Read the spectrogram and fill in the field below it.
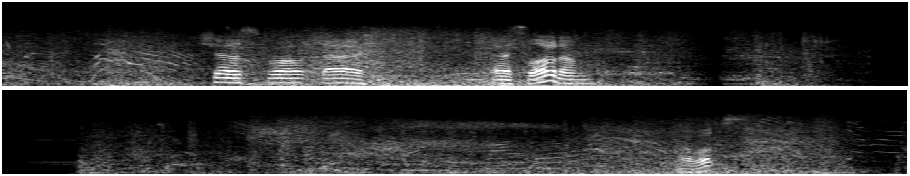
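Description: Electronic fighting sound effects whoosh and crackle.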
